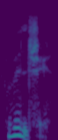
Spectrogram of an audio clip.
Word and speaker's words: Welche: Dann welche? Pronounce with me. Welche? वेल्चे वेल्शे Welche? Welche means कौन सा या कौन सी.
